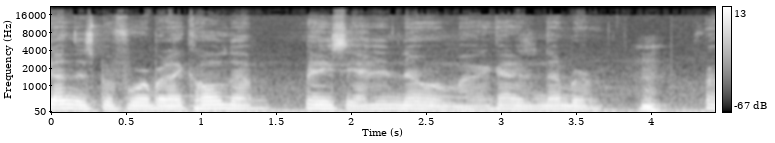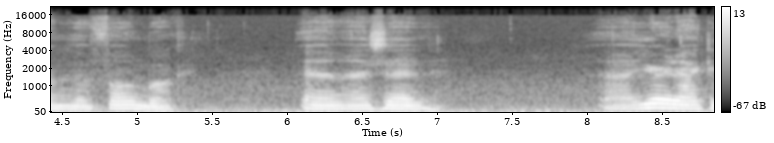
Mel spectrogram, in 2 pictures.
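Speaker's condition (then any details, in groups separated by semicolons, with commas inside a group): Parkinson's disease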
